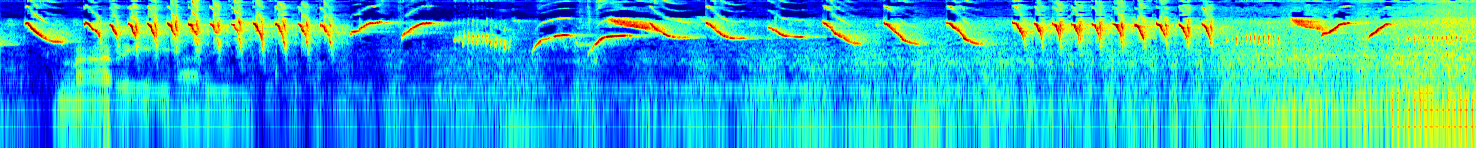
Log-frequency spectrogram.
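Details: Long-tailed shrike of the village type singing for a bird-training recording: varied high phrases mixing rapid pulsed trills with looping, downslurred and upswept whistles, repeated in bursts about every second, over quiet low background hum.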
